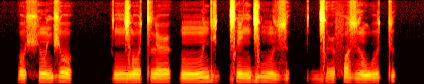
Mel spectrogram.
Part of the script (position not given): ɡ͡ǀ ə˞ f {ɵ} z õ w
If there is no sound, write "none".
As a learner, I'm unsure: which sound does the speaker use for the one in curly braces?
ɔ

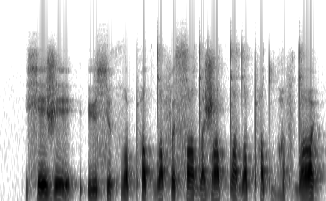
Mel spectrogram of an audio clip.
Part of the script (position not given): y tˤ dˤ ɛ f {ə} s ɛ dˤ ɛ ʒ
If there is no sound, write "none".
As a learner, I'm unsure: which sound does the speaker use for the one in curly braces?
ə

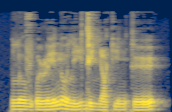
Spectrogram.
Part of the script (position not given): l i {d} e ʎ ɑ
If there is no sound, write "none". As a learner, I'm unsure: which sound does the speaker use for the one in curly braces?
d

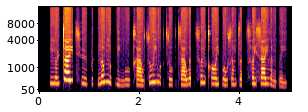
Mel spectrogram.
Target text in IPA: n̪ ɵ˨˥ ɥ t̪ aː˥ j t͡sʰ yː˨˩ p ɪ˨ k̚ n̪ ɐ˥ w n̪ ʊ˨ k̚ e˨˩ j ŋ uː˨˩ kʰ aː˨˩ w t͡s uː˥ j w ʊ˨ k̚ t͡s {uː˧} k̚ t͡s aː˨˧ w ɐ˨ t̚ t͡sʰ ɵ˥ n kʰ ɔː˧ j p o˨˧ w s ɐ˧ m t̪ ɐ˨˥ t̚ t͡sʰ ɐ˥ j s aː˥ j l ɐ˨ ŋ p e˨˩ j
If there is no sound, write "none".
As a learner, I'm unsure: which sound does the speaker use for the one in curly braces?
uː˨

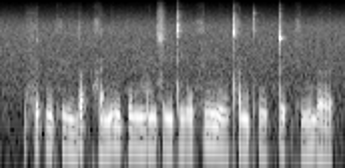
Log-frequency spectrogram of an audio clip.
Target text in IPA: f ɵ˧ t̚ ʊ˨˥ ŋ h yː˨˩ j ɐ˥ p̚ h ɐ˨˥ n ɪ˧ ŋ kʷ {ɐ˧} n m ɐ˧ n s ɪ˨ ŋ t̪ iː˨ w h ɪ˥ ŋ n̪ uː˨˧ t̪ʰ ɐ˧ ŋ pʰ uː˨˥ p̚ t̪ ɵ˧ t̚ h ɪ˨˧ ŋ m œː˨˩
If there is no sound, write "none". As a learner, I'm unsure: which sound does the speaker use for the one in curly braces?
ɐ˧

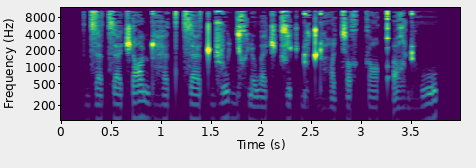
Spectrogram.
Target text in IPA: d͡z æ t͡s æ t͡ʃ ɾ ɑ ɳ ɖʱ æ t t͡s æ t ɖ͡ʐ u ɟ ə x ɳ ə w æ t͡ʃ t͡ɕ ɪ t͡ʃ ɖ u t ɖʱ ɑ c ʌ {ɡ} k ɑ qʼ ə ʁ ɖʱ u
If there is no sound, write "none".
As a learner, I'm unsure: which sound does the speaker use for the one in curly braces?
x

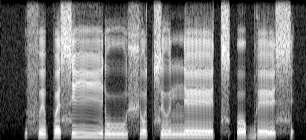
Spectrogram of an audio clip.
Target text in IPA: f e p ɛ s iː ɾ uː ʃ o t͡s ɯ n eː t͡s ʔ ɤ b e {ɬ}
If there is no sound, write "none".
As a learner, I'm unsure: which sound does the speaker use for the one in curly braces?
s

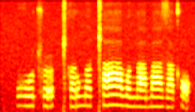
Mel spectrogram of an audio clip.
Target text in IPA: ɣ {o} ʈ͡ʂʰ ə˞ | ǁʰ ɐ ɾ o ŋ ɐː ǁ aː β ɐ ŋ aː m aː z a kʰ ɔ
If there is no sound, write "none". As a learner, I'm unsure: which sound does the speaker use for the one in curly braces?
oː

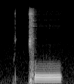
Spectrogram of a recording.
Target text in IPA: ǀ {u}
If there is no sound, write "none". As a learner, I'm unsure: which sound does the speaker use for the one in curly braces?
u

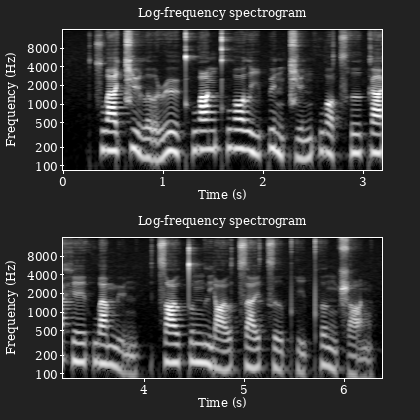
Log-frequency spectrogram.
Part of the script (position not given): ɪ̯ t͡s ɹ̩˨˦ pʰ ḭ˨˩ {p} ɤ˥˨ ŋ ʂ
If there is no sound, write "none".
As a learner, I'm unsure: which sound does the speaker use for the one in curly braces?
pʰ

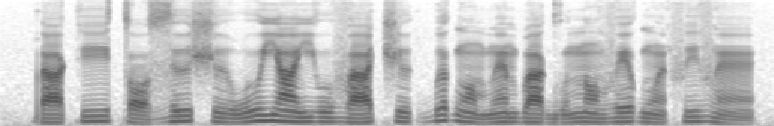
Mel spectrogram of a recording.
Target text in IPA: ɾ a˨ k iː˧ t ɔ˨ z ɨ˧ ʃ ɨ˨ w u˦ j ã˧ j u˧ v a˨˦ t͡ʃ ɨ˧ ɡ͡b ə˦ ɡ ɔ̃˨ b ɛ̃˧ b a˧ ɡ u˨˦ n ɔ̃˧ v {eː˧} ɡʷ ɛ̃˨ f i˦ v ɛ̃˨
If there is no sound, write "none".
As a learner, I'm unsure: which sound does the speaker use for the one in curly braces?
eː˦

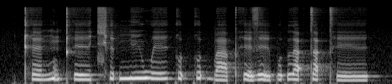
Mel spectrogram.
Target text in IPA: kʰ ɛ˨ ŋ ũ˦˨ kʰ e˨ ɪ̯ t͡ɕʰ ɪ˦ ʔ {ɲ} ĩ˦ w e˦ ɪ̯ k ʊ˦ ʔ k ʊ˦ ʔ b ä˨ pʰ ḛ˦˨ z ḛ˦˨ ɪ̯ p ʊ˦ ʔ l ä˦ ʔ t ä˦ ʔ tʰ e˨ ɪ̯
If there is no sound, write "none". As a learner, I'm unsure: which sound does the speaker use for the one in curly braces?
ɲ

